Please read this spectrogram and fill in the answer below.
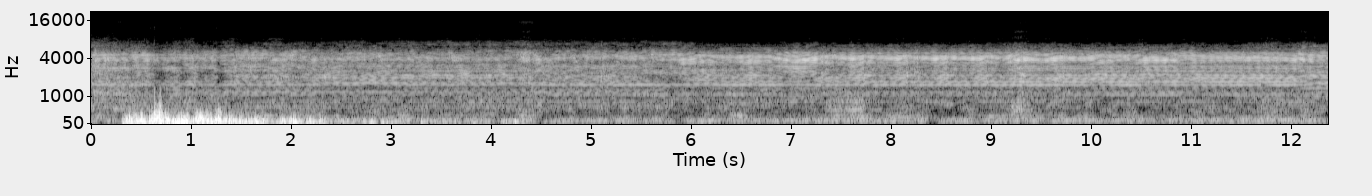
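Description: Electric hair clipper buzzing steadily as it cuts hair. A loud low rumble covers it for about a second and a half, starting about half a second in.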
